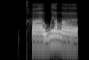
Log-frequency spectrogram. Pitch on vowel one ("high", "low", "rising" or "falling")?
low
